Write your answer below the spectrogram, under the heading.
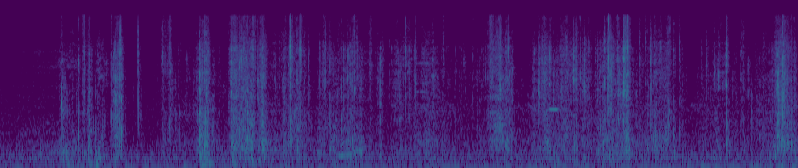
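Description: Faint, irregular rustling and clicking of stamp-set packages being handled and sorted through.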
